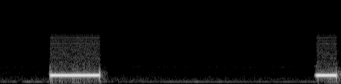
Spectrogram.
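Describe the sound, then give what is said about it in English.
A phone line tone sounds as a call goes through to bring another person into the conversation: a steady electronic burst lasting about half a second, a long pause, then a second shorter burst, over a faint low hum. “Are you hearing me ringing in now?”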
